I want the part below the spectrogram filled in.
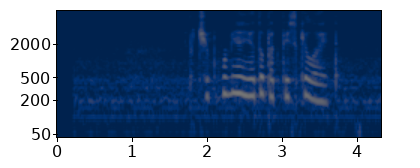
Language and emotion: Russian, neutral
